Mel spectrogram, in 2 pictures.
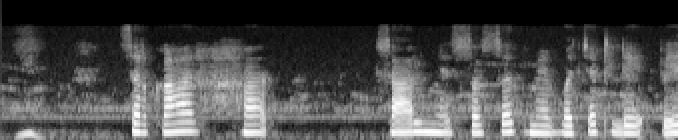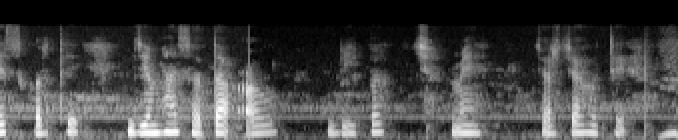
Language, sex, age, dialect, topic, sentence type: Chhattisgarhi, female, 25-30, Northern/Bhandar, banking, statement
